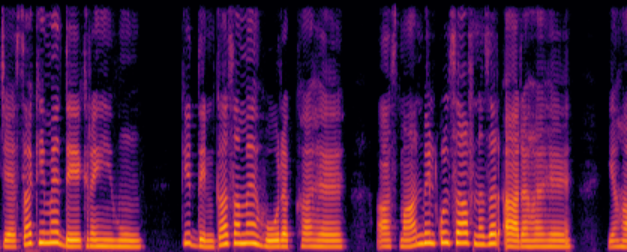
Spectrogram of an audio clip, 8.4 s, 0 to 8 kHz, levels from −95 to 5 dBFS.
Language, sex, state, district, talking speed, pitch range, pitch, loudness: Hindi, female, Goa, North and South Goa, 160 wpm, 195-290 Hz, 200 Hz, -17 LUFS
